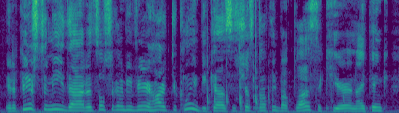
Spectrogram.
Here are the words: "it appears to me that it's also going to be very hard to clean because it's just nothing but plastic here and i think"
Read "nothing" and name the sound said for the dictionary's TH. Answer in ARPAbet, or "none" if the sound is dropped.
TH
